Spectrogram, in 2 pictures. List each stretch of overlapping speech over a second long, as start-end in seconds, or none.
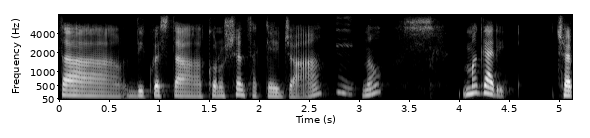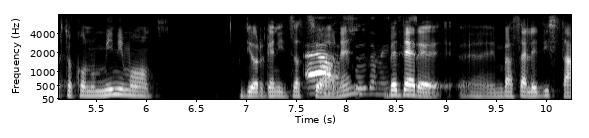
7.6-8.9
